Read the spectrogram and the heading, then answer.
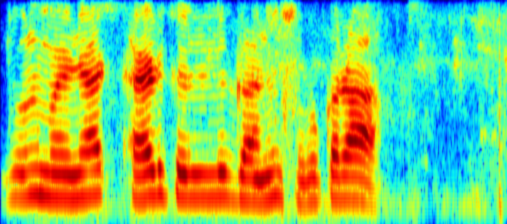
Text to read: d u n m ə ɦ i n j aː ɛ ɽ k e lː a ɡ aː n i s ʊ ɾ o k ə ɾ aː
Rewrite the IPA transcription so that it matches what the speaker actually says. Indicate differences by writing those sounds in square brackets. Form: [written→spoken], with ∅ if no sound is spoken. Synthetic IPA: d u n m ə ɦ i n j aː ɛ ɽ k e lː [a→i] ɡ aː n i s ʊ ɾ [o→u] k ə ɾ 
